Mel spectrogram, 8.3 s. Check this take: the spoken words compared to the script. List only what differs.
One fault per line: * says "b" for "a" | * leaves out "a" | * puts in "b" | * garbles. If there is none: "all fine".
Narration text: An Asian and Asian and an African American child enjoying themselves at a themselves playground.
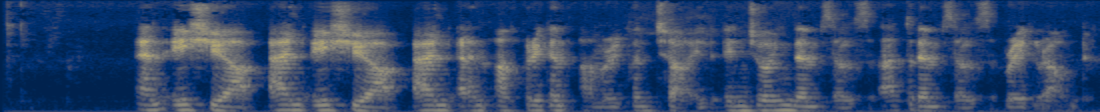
all fine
